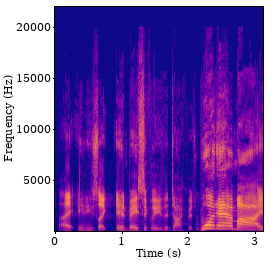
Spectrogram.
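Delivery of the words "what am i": high, loud cartoon cry of surprise; startled cry. Document character cries out.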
